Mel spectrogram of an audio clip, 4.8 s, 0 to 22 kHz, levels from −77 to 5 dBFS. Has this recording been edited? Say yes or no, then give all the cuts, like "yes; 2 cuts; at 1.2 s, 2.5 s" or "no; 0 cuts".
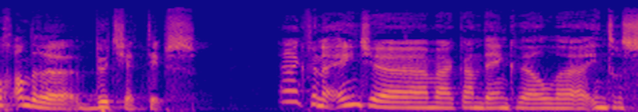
no; 0 cuts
